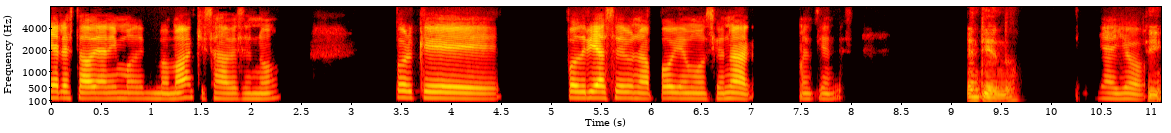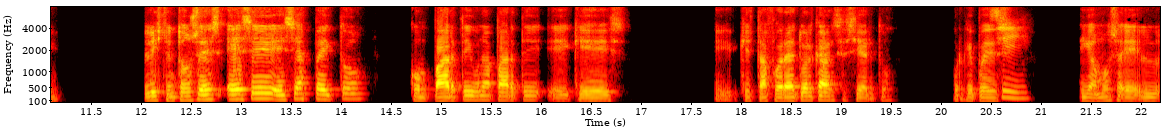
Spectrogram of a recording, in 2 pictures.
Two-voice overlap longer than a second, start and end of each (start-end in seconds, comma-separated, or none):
none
